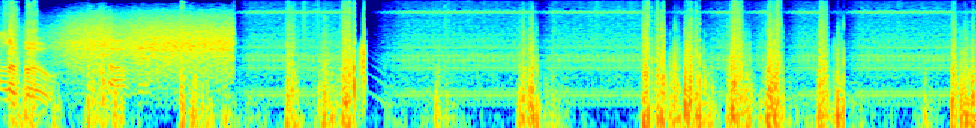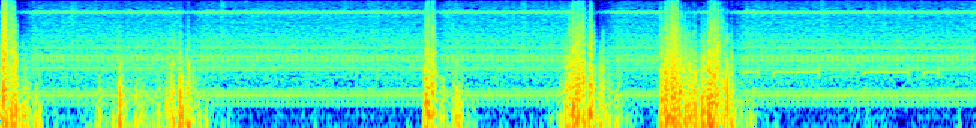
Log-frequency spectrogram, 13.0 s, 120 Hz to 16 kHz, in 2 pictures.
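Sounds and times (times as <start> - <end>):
cabin hiss through headset: 0.0 - 1.6
microphone noise bursts: 0.0 - 8.0, 9.3 - 11.5
morse code beeping: 11.4 - 12.8.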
